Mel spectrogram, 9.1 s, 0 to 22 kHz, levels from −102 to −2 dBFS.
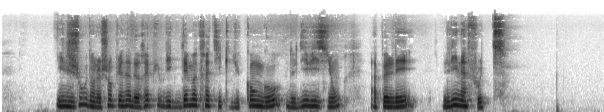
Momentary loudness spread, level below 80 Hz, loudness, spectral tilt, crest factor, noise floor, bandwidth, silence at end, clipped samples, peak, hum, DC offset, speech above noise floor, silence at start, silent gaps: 11 LU; -50 dBFS; -18 LUFS; -4.5 dB/octave; 18 dB; -70 dBFS; 14 kHz; 0.7 s; under 0.1%; -2 dBFS; none; under 0.1%; 52 dB; 0.85 s; none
